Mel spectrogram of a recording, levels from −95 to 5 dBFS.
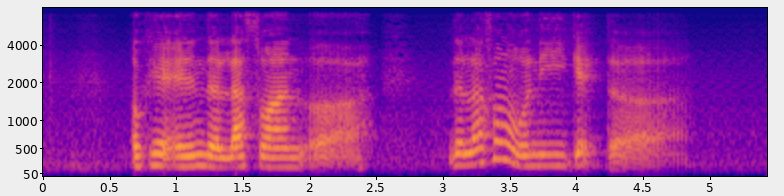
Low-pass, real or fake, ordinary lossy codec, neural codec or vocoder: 7.2 kHz; fake; none; codec, 16 kHz, 0.4 kbps, LongCat-Audio-Codec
